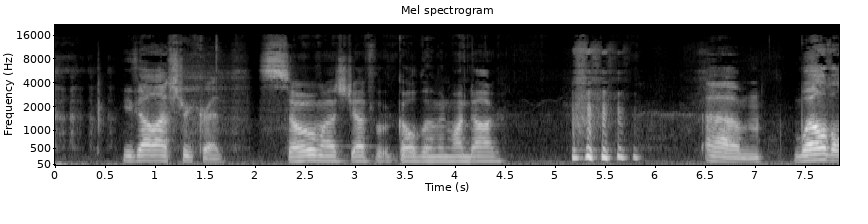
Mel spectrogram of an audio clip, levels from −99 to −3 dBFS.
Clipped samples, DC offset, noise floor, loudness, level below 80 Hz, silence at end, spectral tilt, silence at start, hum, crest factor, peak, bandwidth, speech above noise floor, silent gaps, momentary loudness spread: under 0.1%; under 0.1%; -59 dBFS; -28 LUFS; -58 dBFS; 0 s; -5.5 dB/octave; 0 s; none; 24 dB; -4 dBFS; 16 kHz; 33 dB; none; 14 LU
